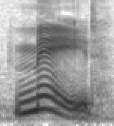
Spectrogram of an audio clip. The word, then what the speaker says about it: made: Like in this word, made. Made. The E is silent, but the A is the long A sound.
